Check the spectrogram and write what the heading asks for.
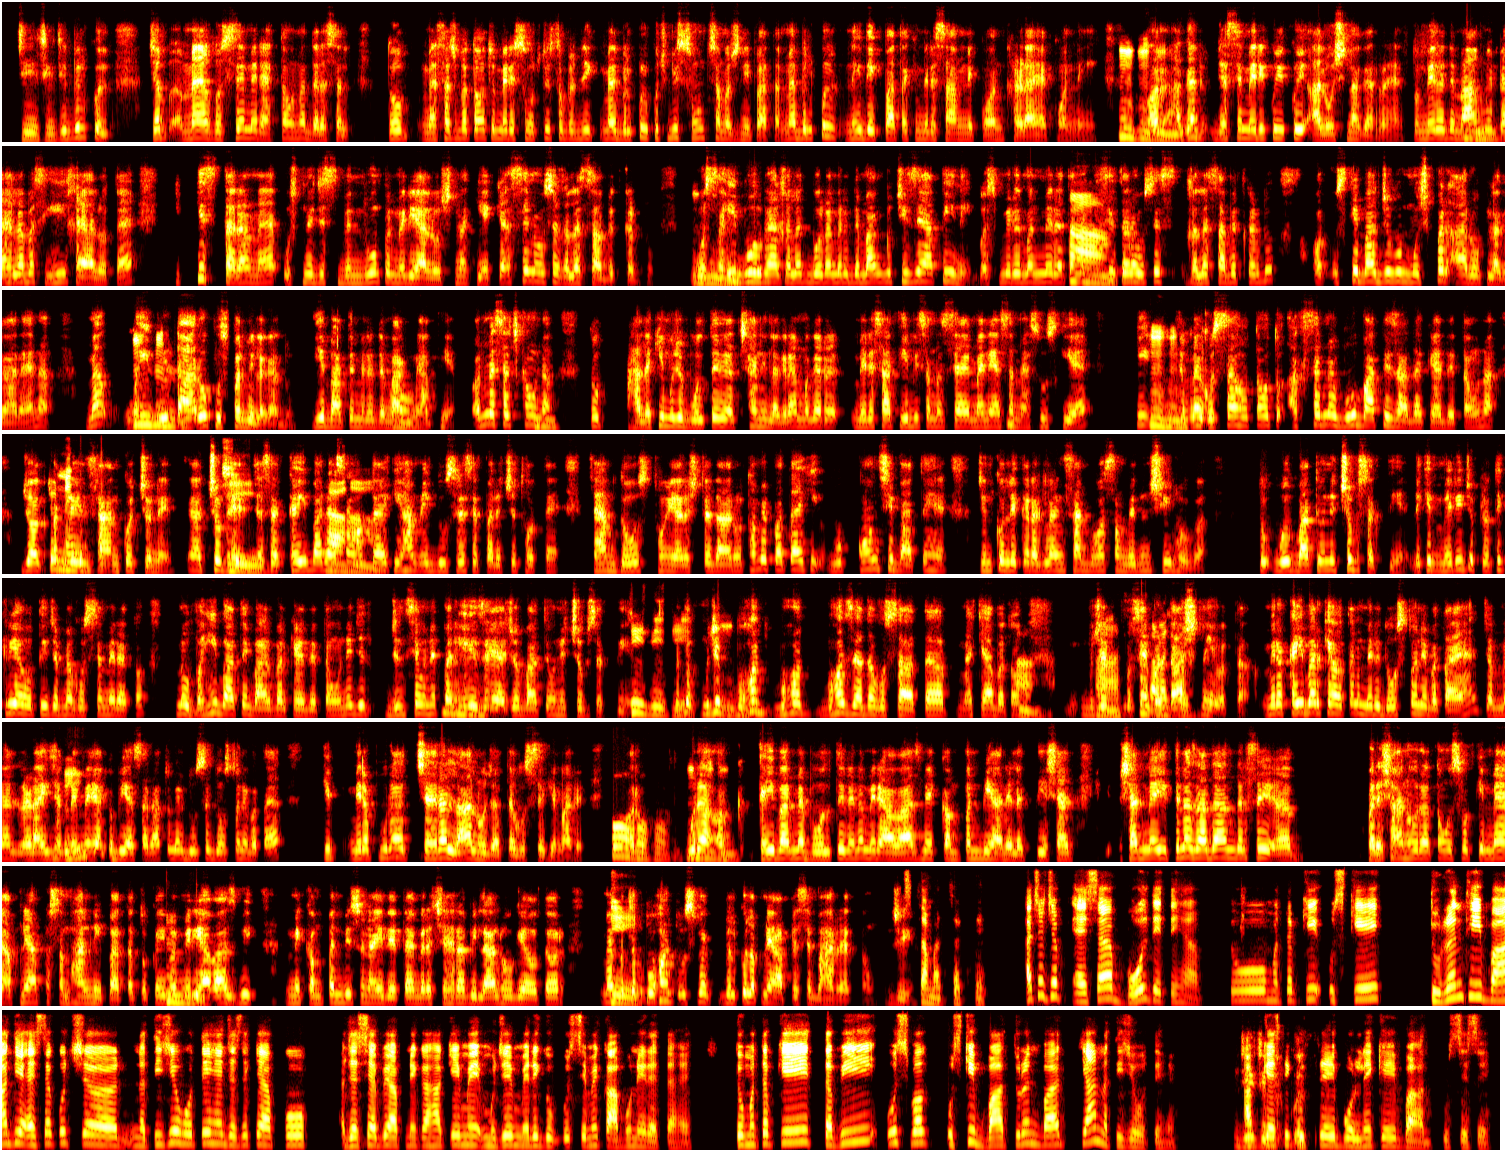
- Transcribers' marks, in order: tapping
- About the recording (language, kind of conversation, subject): Hindi, advice, मैं गुस्से में बुरा बोलकर रिश्ते बिगाड़ देने की आदत कैसे बदल सकता/सकती हूँ?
